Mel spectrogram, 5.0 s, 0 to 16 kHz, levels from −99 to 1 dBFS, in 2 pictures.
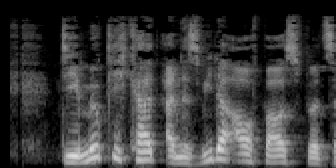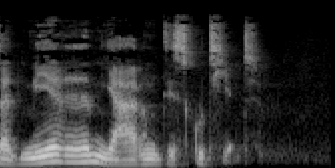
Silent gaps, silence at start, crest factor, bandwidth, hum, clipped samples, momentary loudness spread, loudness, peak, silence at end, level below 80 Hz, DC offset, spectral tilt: none; 0.45 s; 18 dB; 11 kHz; none; under 0.1%; 12 LU; -28 LUFS; -10 dBFS; 0.6 s; -72 dBFS; under 0.1%; -5 dB/octave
